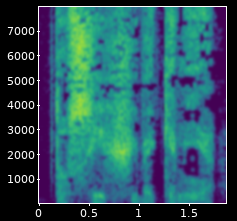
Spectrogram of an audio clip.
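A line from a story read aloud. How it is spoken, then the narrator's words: Smiling murmur. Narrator (Italian): mormorò Lulù sorridendomi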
